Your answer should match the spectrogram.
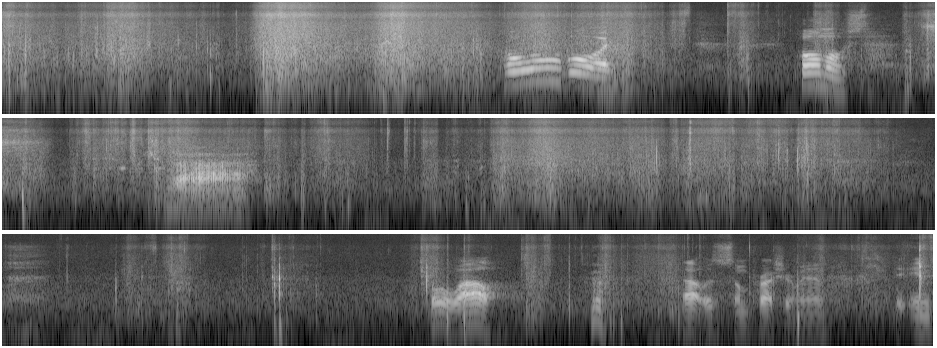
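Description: Nylon tent fabric rustling and scraping as a snow-covered tent is pulled down and bundled up, in bursts that are busiest in the first half. A few short wordless vocal sounds come in between.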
